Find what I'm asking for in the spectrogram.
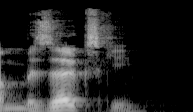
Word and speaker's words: Mussorgsky: You are Mussorgsky.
